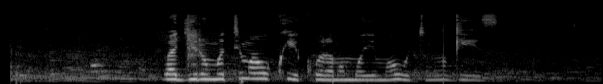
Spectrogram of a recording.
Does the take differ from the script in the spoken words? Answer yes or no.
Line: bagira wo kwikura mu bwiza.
yes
